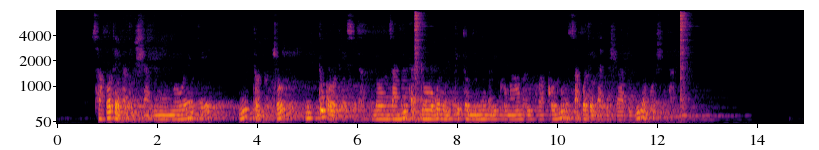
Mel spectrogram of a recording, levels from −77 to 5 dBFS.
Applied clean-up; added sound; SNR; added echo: none; Hi-hat; 8 dB; reverberation time 2.0 s.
